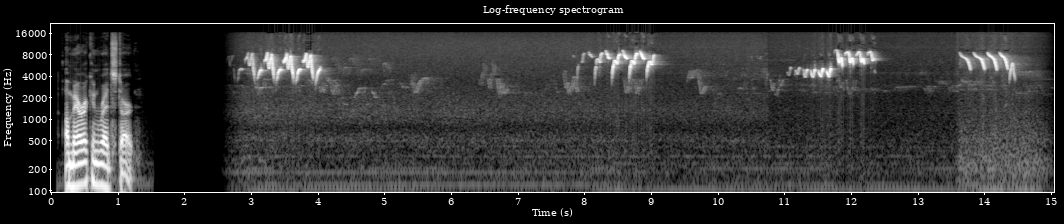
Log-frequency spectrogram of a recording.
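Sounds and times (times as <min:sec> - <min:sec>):
American Redstart: 0:02.7 - 0:05.8, 0:07.6 - 0:15.0.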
